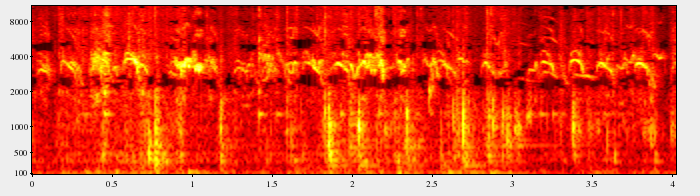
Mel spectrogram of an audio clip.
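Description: A brood of young Barred Rock chicks peeping without a break, many short high cheeps overlapping one another, with a few light taps among them.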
